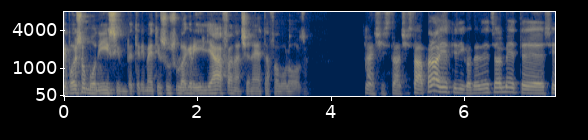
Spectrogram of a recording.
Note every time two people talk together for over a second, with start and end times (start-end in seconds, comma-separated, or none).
none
